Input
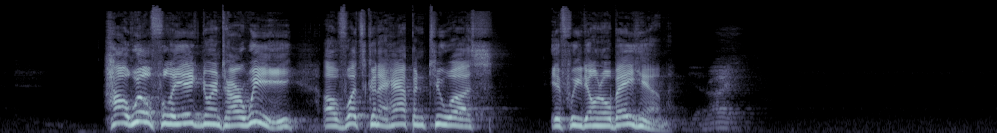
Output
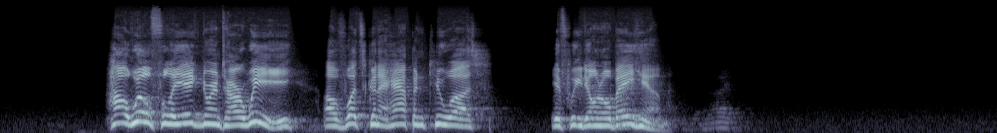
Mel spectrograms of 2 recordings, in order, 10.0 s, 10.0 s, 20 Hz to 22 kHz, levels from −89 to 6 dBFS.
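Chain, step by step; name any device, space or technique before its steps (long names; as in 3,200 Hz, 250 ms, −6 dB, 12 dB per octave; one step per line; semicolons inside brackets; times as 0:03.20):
0:05.64–0:06.47: hum removal 47.93 Hz, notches 38
cassette deck with a dynamic noise filter (white noise bed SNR 32 dB; low-pass that shuts in the quiet parts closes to 300 Hz, open at −20 dBFS)
level +1.5 dB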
